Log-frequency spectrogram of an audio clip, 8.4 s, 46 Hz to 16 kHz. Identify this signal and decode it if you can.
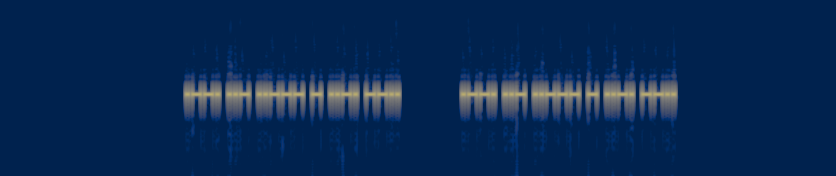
Morse code, heard as a keyed tone, about 40 wpm, 700 Hz. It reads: PU2TFZ PU2TFZ
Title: DXCC-100 Call Signs - 6 Characters - Repeated 2x - 40wpm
